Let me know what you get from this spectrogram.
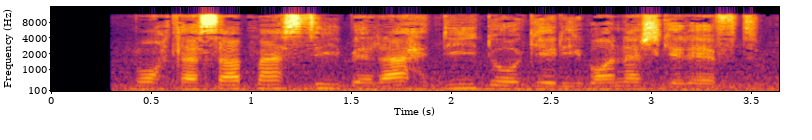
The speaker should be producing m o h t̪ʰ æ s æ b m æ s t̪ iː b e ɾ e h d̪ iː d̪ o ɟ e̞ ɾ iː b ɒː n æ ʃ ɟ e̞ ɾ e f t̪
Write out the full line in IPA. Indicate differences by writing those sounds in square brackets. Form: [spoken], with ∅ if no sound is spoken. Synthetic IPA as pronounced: m o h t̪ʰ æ s æ b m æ s t̪ iː b e ɾ [æ] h d̪ iː d̪ o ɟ e̞ ɾ iː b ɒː n æ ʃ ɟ e̞ ɾ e f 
